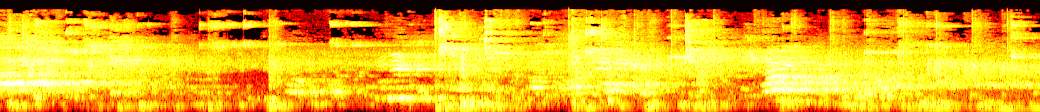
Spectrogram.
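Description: Sneakers squeak on the floor of a large echoing hall.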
